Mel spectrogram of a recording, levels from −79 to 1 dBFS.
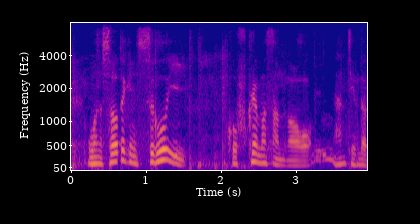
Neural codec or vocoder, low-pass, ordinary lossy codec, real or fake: codec, 16 kHz, 0.8 kbps, ZipCodec; 7.2 kHz; Opus, 24 kbps; fake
